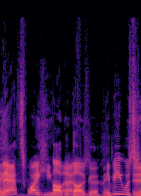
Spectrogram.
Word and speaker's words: Abbedagge: Abbedagge. Yeah, Abbedagge. Yeah. Mhm. Well, see, we got the pronunciation guide, right?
